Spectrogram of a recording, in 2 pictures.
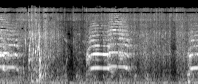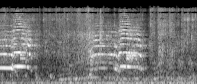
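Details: A pet otter gives bursts of shrill, harmonic squealing calls, asking for fish after being petted.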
